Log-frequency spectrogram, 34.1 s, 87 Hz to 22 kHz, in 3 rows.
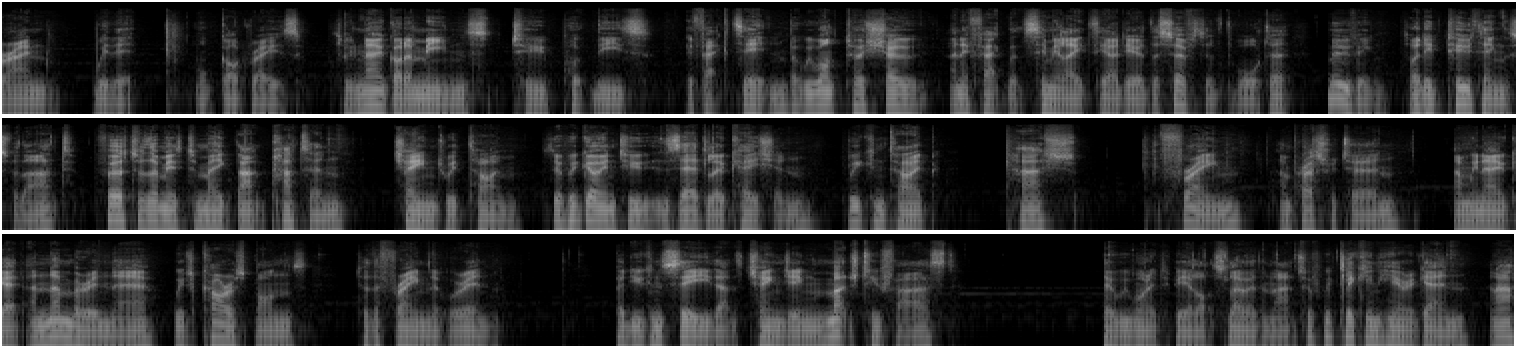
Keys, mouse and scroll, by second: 1.2 Escape, 2.4 scroll down 1, 2.8 shift+middle click, 13.8 click, 14.4 middle click, 15.1 scroll down 1, 15.3 scroll up 1, 16.3 click, 17.6 BackSpace, 19.9-21.3 typing, 25.1 click, 27.3 scroll up 1, 28.5 click.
